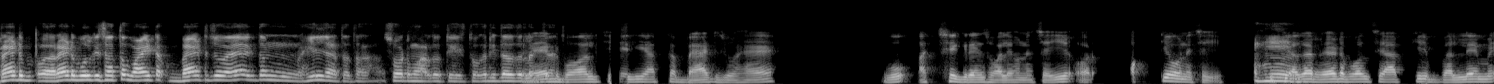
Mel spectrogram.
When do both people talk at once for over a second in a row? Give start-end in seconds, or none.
none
